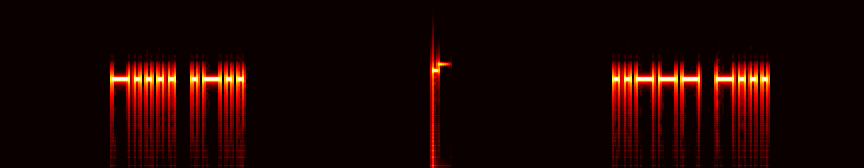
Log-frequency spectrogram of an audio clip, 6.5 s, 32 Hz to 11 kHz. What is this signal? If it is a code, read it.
Morse code, heard as a keyed tone, about 28 wpm, 700 Hz. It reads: 6L 2B
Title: Single-Letter Single-Number 28wpm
